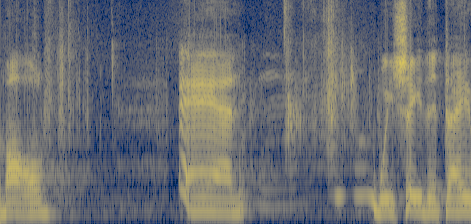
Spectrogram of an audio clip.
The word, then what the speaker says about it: Baal: some people pronounce that baale but ball b a a l most of the time I see um in that region pronounced ball and we see that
